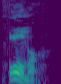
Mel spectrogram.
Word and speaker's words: Folmar: All right, Aaron, it's spelled F-O-L-M-A-R, but every time I listen to an interview, I hear Fulmer. So I'm kind of going to go with Ryan Fulmer.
